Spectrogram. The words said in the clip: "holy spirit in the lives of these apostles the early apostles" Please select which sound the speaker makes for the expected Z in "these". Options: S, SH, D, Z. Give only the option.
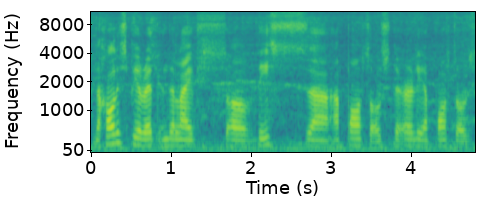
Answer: S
